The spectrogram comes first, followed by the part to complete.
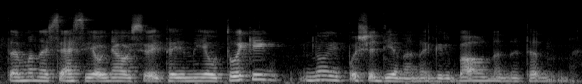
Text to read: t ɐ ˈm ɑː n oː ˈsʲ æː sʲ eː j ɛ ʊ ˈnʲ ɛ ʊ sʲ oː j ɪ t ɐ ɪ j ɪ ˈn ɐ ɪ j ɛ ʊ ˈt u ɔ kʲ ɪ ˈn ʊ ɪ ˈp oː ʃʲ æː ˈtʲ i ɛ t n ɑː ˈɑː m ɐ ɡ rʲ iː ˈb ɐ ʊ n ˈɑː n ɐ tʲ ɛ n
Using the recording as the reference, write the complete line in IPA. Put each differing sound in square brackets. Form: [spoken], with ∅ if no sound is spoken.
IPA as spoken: t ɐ ˈm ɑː n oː ˈsʲ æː sʲ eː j ɛ ʊ ˈnʲ ɛ ʊ sʲ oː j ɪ t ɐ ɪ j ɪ ˈn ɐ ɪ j ɛ ʊ ˈt u ɔ kʲ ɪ ˈn ʊ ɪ ˈp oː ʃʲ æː [ˈdʲ] i ɛ [∅] n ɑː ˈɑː [n] ɐ ɡ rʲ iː ˈb ɐ ʊ n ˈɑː n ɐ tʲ ɛ n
